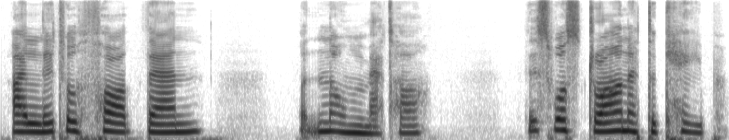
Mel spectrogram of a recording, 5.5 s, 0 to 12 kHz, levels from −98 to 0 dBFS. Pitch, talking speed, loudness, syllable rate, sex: 205 Hz, 130 wpm, -19 LUFS, 4.0 syllables/s, female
